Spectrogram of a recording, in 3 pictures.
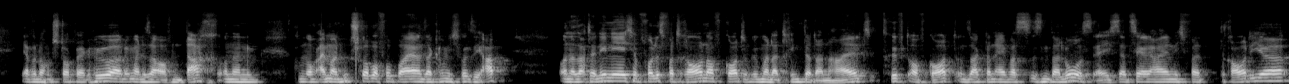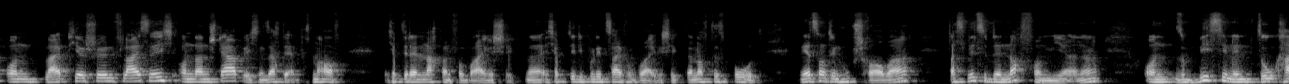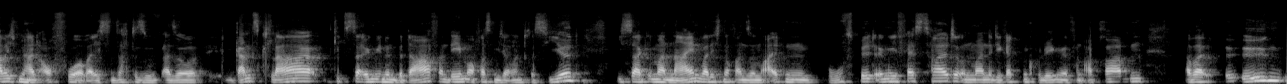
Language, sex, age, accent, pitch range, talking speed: German, male, 40-59, German, 105-130 Hz, 260 wpm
